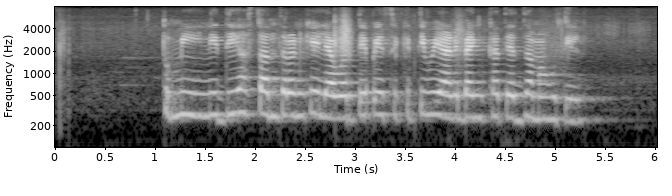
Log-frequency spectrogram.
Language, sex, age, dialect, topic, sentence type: Marathi, female, 18-24, Standard Marathi, banking, question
